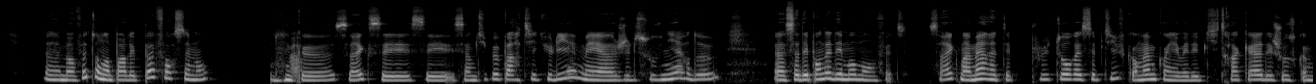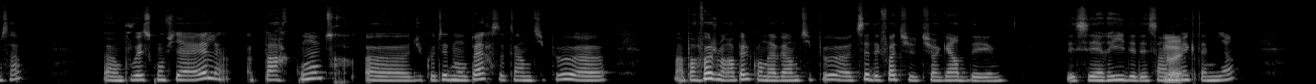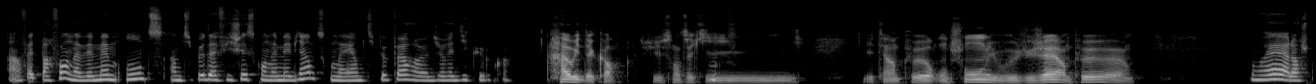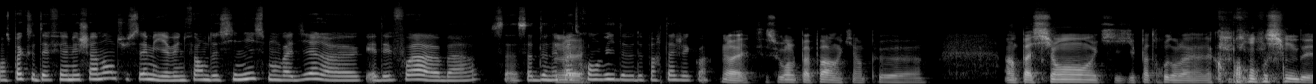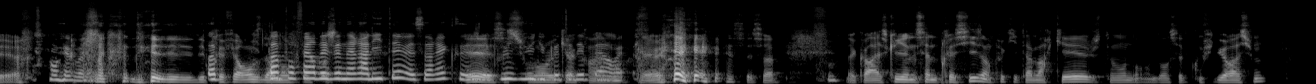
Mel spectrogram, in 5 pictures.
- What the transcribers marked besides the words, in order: laughing while speaking: "Donc, heu"; chuckle; drawn out: "qu'il"; laughing while speaking: "la compréhension des, heu, des des des"; laughing while speaking: "Ouais, voilà"; other background noise; laugh; chuckle
- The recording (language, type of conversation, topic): French, podcast, Comment parlait-on des émotions chez toi quand tu étais jeune ?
